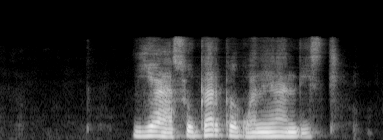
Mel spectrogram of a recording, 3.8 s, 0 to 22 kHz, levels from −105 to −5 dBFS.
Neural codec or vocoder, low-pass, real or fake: codec, 24 kHz, 1 kbps, SNAC; 7.2 kHz; fake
